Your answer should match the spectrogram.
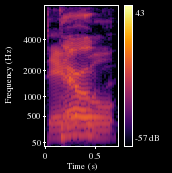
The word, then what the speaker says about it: Darrell: Darryl. Daryl. Okay. Like Lil Daryl.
